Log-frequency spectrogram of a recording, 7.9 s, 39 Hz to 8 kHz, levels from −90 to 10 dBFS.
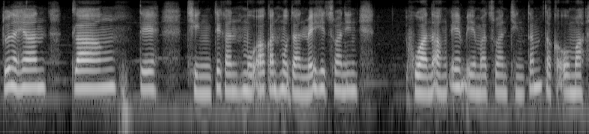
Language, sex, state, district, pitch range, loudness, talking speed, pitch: Mizo, female, Mizoram, Aizawl, 200-240 Hz, -20 LUFS, 220 wpm, 215 Hz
